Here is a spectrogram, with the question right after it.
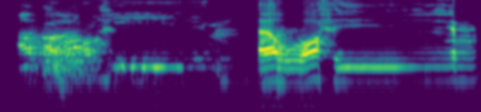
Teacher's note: Jadi ro saja di sini dan juga arrahimnya jangan sampai ada ghunah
